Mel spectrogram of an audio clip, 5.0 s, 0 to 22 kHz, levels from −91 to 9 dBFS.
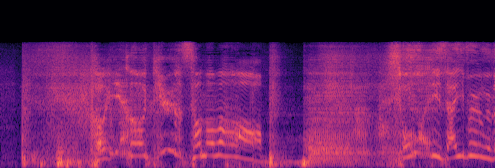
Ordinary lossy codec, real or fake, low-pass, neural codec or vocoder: none; fake; none; codec, 16 kHz, 0.8 kbps, ZipCodec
